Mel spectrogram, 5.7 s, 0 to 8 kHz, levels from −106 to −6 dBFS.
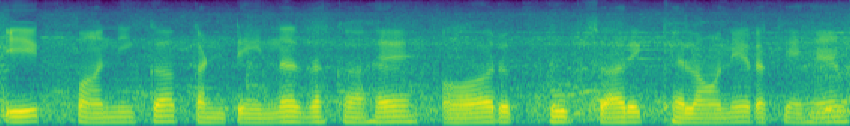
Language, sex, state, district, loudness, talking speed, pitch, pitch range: Hindi, male, Madhya Pradesh, Katni, -16 LUFS, 125 wpm, 115 Hz, 110-120 Hz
